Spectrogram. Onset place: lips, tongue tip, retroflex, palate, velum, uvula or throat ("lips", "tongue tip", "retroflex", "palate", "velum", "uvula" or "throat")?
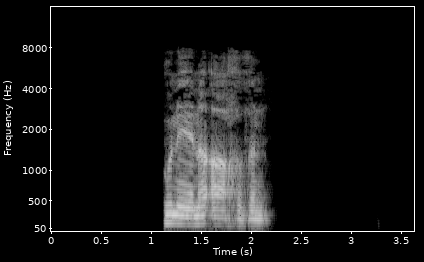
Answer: throat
